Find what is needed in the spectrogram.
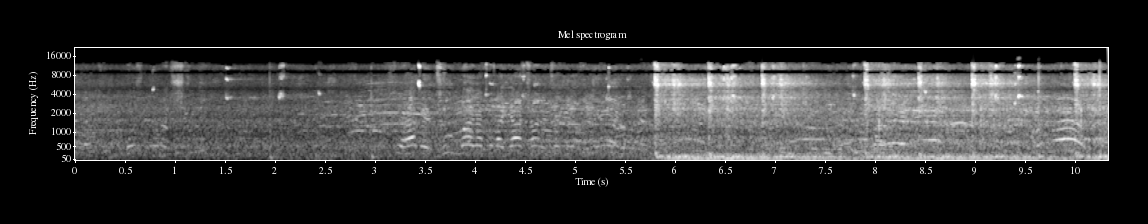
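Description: Arena crowd murmur with scattered nearby voices, then about six seconds in, loud music with a heavy, repeating bass beat starts over the arena sound system.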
